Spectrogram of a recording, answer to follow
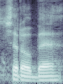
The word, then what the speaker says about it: Chidobe: No, so the name is Chidobe, Awuzie. If you want to say it in the English language, it's Chidobe, Awuzie.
